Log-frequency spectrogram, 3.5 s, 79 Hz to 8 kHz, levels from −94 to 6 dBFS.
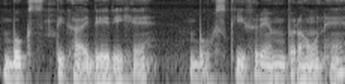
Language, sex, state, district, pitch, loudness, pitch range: Hindi, male, Himachal Pradesh, Shimla, 115 Hz, -19 LUFS, 110-120 Hz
